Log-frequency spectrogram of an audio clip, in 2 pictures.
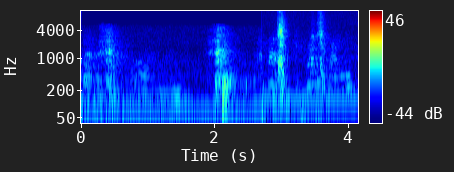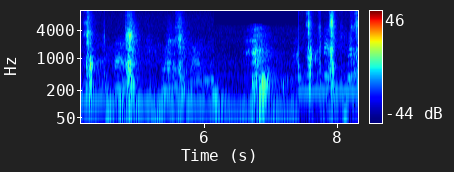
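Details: Small dog with an itchy nose gives about ten short, sharp snorting sneezes in quick succession over steady room hum: a sneezing fit.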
